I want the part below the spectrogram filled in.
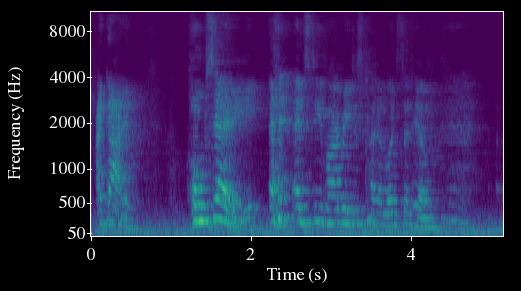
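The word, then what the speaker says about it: José: like not a y it sounds like an english h so that's jose it's not jose okay it's jose okay um anything with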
